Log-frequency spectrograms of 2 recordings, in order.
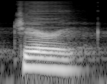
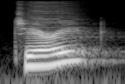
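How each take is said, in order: First: The pitch falls at the end, like a statement. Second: The pitch rises at the end, like a question. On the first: The speaker needs a response now. "It's mostly falling intonation like a statement" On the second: The speaker hopes for a response. "I'm using rising intonation, but it's not at a very high pitch"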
